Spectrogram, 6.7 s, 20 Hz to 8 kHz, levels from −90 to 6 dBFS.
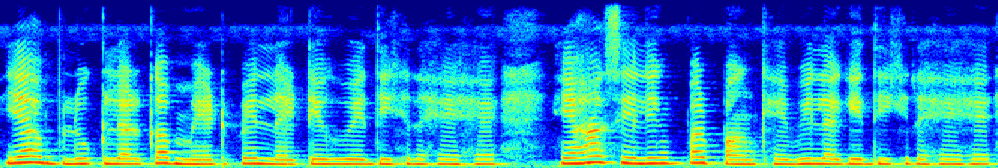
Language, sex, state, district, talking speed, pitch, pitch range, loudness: Hindi, female, Bihar, Katihar, 200 wpm, 230 Hz, 220-250 Hz, -16 LUFS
